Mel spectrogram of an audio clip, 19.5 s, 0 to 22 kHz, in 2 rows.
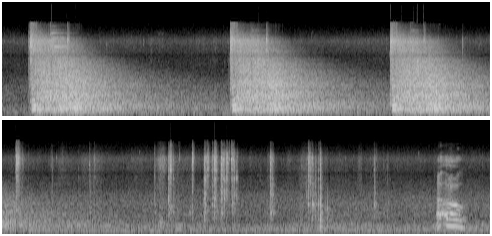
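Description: Three loud, close gunshots from an HK 93 rifle fired outdoors on a cold day, spaced a few seconds apart and each trailing off in a long echo, followed by softer clicks and handling noises as a round fails.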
